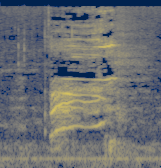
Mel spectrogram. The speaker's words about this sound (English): That's my dog. He's saying hi, y'all.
